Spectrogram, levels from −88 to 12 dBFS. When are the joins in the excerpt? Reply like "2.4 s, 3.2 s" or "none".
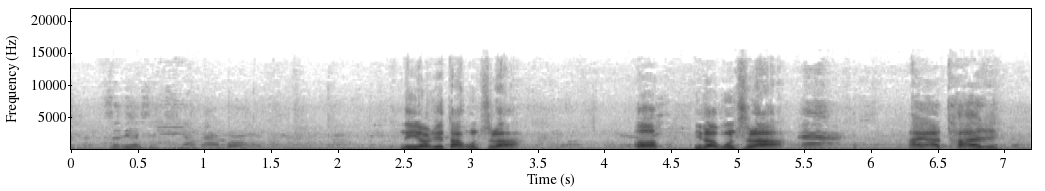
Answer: none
